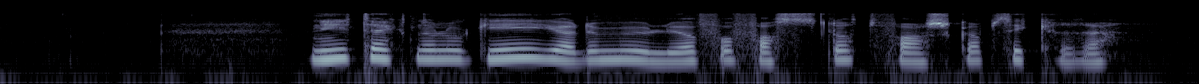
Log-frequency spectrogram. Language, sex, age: Norwegian, female, 18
